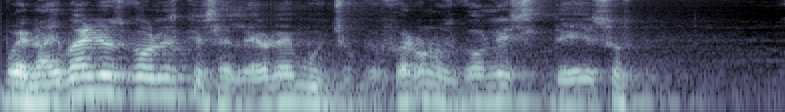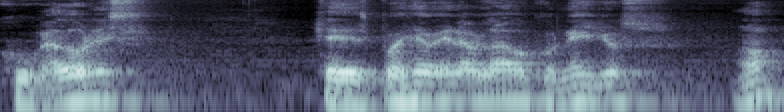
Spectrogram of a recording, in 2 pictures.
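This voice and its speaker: With vocal fry and medium pitch, a man speaks at a moderate pace with ordinary pitch variation and long, frequent pauses, his voice carrying audible room echo. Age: 80s+. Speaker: retired football club president and urologist. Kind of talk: interview. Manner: reflective.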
